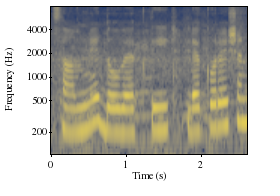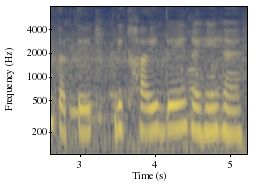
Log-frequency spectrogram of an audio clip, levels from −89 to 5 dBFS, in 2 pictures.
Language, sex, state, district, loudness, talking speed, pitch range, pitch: Hindi, female, Haryana, Charkhi Dadri, -14 LUFS, 105 wpm, 200-225 Hz, 205 Hz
